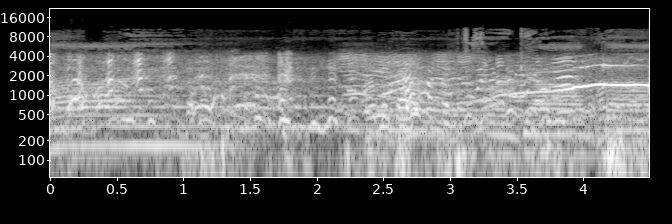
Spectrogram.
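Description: A group of people chattering and talking over one another.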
